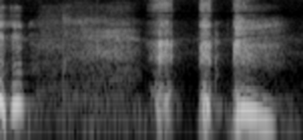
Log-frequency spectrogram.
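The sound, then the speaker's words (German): A person with a slight cold clears their throat in a few short, rasping, guttural bursts, with brief pauses between them and no other sound. “Ich bin auch etwas angeschlagen. Sorry fürs Räuspern und Husten.”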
